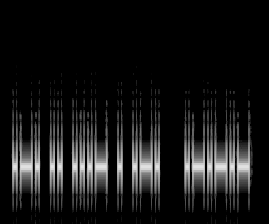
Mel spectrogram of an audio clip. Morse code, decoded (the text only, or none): RIVER .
